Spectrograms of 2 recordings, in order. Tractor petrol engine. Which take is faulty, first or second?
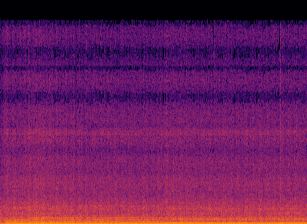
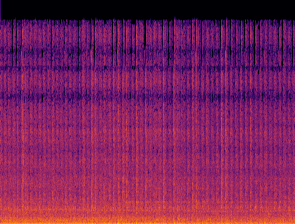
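second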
